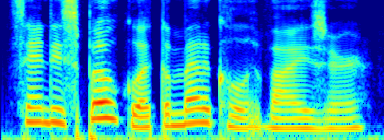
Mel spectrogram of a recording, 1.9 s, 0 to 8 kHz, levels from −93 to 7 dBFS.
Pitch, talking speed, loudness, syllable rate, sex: 215 Hz, 190 wpm, -19 LUFS, 6.7 syllables/s, female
